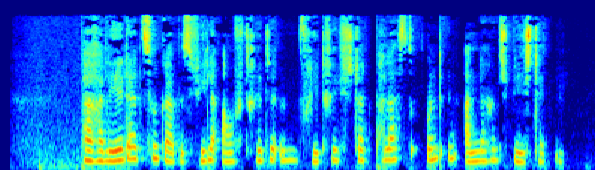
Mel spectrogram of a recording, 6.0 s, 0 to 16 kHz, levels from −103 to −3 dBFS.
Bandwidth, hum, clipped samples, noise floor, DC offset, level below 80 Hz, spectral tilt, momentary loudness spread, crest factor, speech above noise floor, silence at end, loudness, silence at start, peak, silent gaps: 12 kHz; none; under 0.1%; -59 dBFS; under 0.1%; -66 dBFS; -2.5 dB/octave; 11 LU; 24 dB; 26 dB; 0.35 s; -32 LUFS; 0.4 s; -10 dBFS; none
